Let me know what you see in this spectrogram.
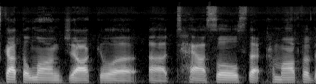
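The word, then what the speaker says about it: jacla: And then I have a Jakla necklace. I pronounce it Jakla because I'm Caucasian.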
